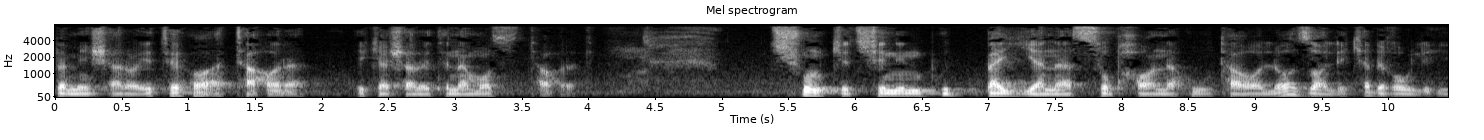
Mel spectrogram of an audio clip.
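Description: A man teaching a religious lesson, reading Arabic text slowly and then explaining it quickly in colloquial Persian. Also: low-pitched, darkish tone, dull audio, a little hiss or hum. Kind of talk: seminary lesson explaining Quranic grammar.

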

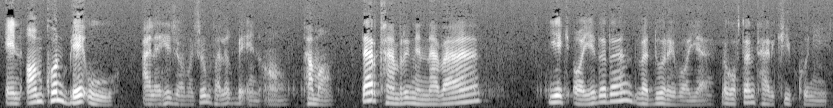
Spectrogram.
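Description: Gravelly man teaching a grammar lesson. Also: on the high side. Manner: asks and answers his own questions; addresses students directly.

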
